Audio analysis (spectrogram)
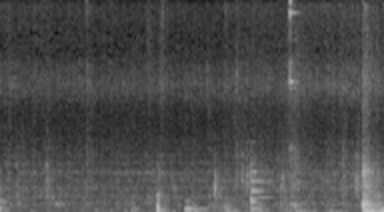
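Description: Tempering spices crackle and sizzle in hot oil, with sharp popping bursts and occasional clinks of a spoon against the pan.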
